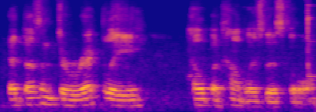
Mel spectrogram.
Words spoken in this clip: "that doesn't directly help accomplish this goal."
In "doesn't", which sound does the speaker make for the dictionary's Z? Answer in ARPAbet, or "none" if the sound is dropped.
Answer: Z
